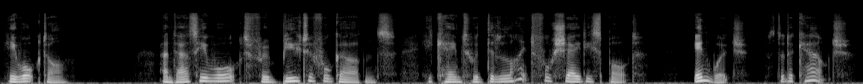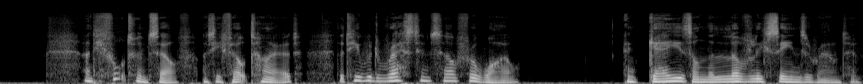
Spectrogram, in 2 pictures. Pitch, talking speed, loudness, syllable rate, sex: 125 Hz, 165 wpm, -22 LUFS, 4.8 syllables/s, male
